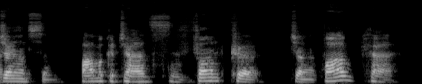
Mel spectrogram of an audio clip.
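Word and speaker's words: Famke Janssen: yeah, Pam Johnson, I can't Famke pronounce. Johnson. Famke Johnson. Famke Johnson. Famke. Famke Johnson.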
